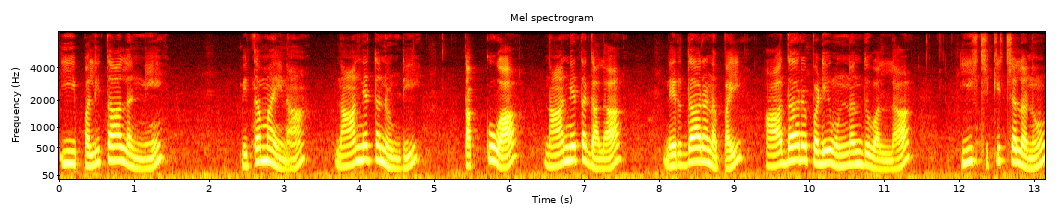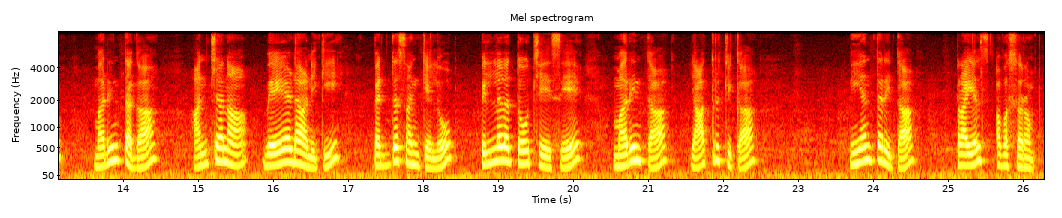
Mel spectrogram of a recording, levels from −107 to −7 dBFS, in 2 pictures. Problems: constant background noise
